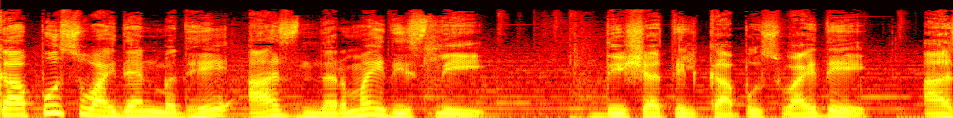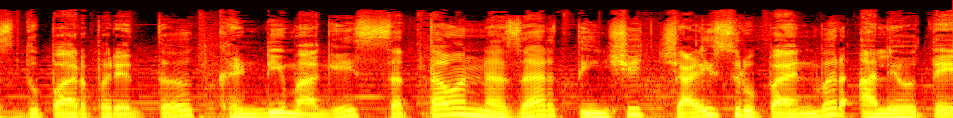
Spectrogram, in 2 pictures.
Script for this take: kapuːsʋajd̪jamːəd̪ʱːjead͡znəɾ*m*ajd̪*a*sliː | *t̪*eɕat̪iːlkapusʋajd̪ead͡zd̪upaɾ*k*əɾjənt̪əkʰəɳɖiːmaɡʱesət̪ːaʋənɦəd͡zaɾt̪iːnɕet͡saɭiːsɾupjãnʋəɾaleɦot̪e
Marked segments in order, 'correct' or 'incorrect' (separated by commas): correct, incorrect, incorrect, incorrect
